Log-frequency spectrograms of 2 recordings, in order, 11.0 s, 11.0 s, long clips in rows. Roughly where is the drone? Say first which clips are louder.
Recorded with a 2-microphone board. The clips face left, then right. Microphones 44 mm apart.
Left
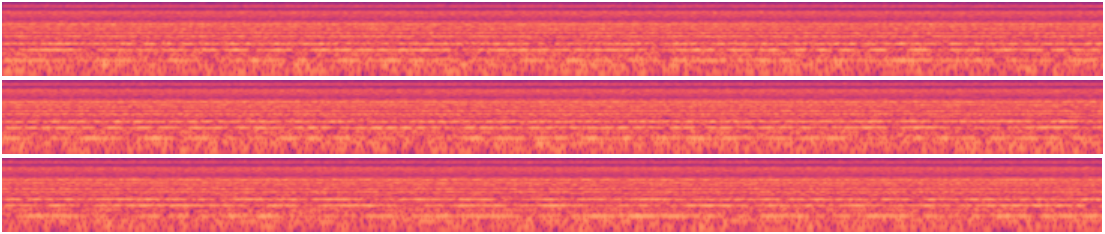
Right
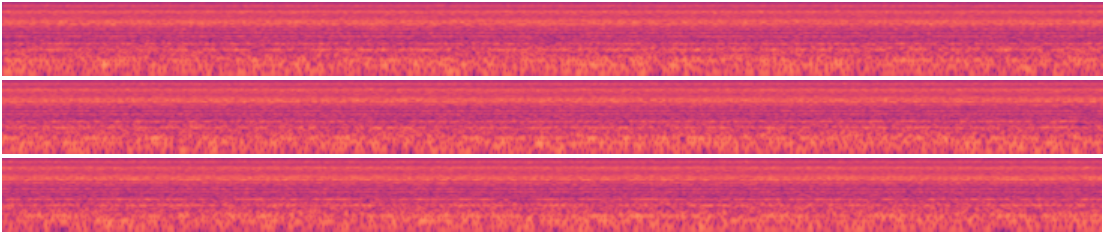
Left 7 dB; left.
